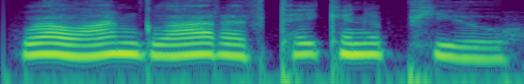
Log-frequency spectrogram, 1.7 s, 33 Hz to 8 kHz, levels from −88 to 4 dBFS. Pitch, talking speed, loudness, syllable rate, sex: 220 Hz, 240 wpm, -15 LUFS, 5.6 syllables/s, female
